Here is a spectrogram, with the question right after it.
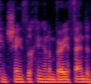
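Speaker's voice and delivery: normal talking voice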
